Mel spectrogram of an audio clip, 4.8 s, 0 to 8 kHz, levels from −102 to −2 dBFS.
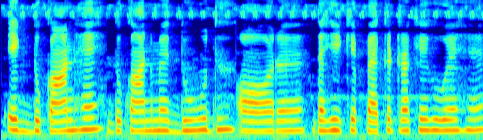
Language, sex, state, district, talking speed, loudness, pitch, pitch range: Hindi, female, Bihar, Sitamarhi, 160 wpm, -30 LUFS, 220 Hz, 210-230 Hz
